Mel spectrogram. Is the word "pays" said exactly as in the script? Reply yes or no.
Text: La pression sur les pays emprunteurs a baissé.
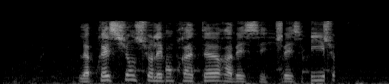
no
